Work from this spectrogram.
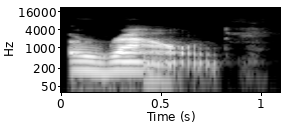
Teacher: the first syllable is an A, and the second syllable, round in this case, is the strong syllable where the stress is. Then that first A, you will hear native speakers always say around.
